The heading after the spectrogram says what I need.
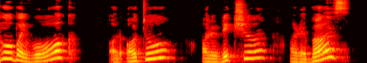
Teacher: for all the other Alternatives that you are providing you raise up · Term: rising tone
